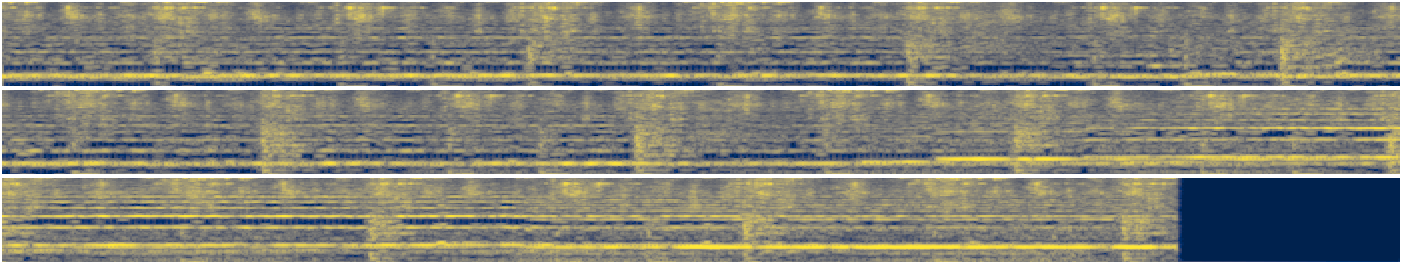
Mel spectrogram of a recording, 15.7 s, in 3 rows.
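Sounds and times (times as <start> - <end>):
flute: 0.0 - 14.9.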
